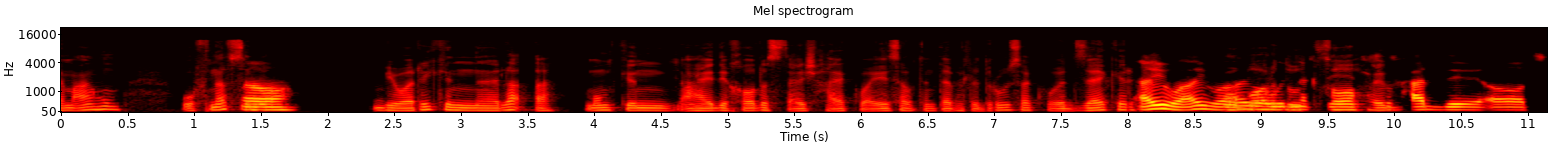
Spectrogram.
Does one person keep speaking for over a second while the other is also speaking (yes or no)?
yes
